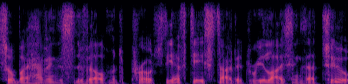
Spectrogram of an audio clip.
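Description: A man with an American accent speaks fairly quickly in a very deep, low voice. The sound is dry and close, with no echo. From Israel and United States. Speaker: pharma quality assurance executive. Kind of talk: interview.

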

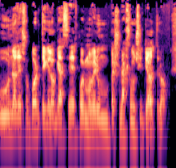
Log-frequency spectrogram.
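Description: A man speaks at a fairly quick pace. He has a normal speaking voice. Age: 40s. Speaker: board game player. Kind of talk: casual chat.

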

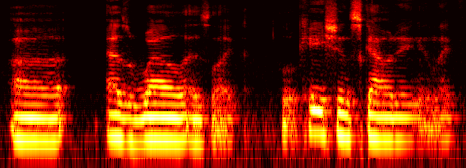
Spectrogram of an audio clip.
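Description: Medium in pitch, the man speaks with fairly even intonation. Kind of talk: casual interview chat.

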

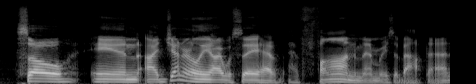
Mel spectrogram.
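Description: Vocal fry runs through the voice of a man speaking with an American accent. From Virginia (Lynchburg area), US South. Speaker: school principal. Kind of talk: interview conversation. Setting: school building.

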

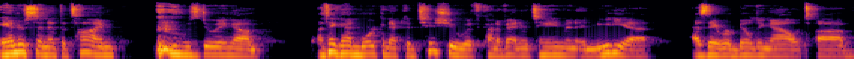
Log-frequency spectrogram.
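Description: Somewhat breathy, with a dark, mellow tone, a man speaks in an American accent at a moderate pace. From upstate New York. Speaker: media executive and Air Force veteran. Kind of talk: interview. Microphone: echo.

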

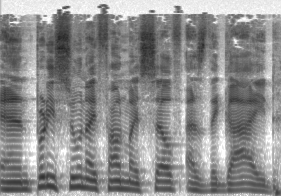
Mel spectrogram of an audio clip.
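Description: A man with a Spanish accent and lively intonation, in a very clean recording with a silent background. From Mexico, Xalapa, Veracruz. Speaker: music journalist and DJ. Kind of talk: interview storytelling.

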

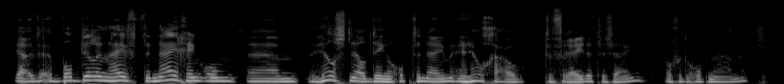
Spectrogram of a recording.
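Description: A man with a dark, mellow tone and a fairly high pitch talks at a fairly slow pace with ordinary pitch variation and hardly any pauses. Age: 60s. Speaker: music fan, host's father. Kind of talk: casual interview about music. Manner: hesitant, many filler sounds.

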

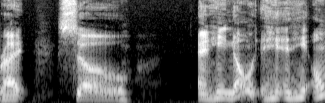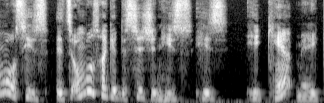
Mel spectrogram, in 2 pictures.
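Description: A man's animated, passionate voice with very wide pitch swings. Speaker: film podcast host. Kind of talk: casual movie discussion over drinks.

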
